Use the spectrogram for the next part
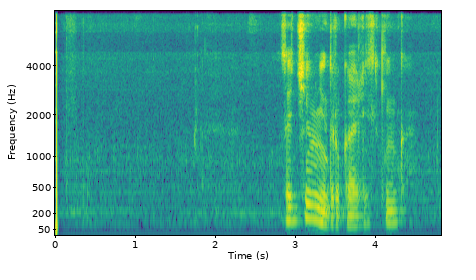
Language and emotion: Russian, sad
